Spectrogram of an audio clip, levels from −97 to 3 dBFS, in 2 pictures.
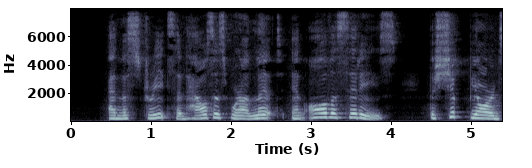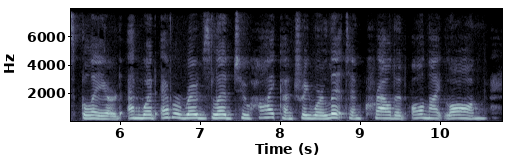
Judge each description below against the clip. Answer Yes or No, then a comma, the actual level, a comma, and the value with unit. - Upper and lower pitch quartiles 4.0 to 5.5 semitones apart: No, average, 3.1 semitones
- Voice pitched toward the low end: No, high, 235 Hz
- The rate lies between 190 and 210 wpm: No, average, 155 wpm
